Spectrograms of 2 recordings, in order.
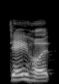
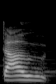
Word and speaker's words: Dahut: And I don't think Dayhut is right. I'm like, wow, you can just see how we bastardize shit in America. Because Daout is like the pronunciation I could find that was like probably more like closer to the original.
